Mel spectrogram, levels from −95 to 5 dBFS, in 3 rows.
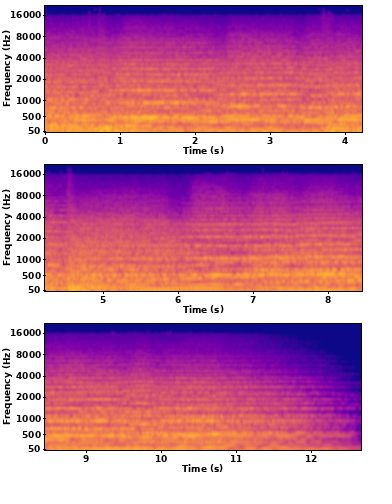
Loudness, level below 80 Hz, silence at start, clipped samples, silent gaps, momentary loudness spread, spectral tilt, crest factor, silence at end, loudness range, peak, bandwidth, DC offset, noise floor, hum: -14 LUFS; -22 dBFS; 0 s; under 0.1%; none; 5 LU; -6.5 dB/octave; 14 dB; 0.25 s; 2 LU; 0 dBFS; 14 kHz; under 0.1%; -36 dBFS; none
